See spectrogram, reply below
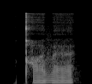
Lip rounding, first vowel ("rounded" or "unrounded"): unrounded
